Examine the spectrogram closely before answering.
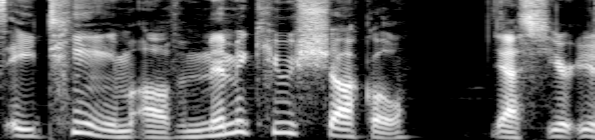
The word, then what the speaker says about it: Shuckle: and it is a team of mimic you shuckle yes you're saying it right it's Shuckle which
